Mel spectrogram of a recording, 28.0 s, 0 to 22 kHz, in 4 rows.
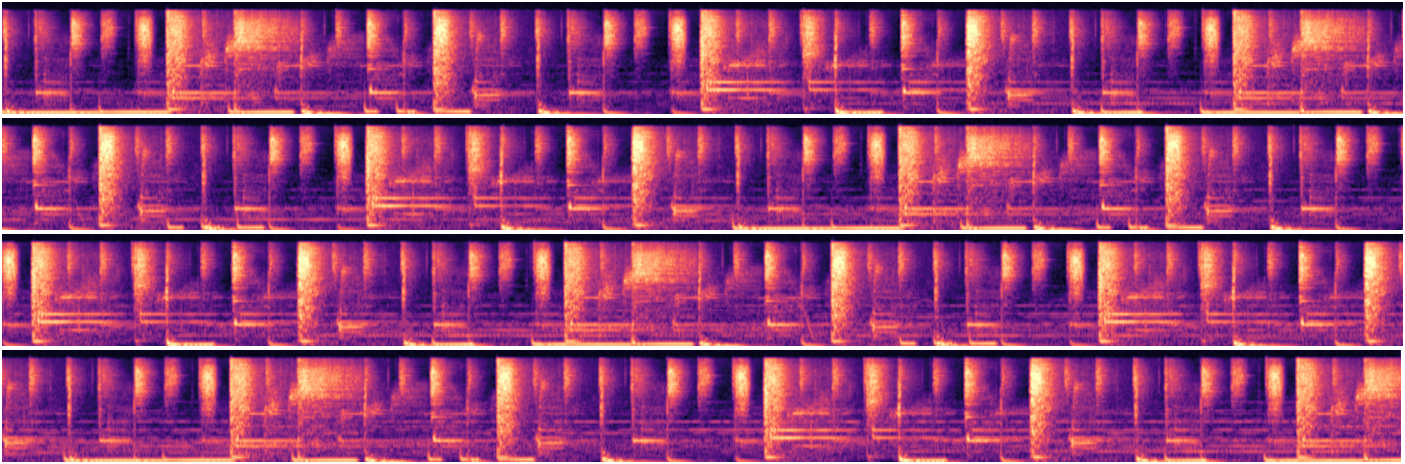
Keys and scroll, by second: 19.8-20.8 typing, 21.1 Return.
